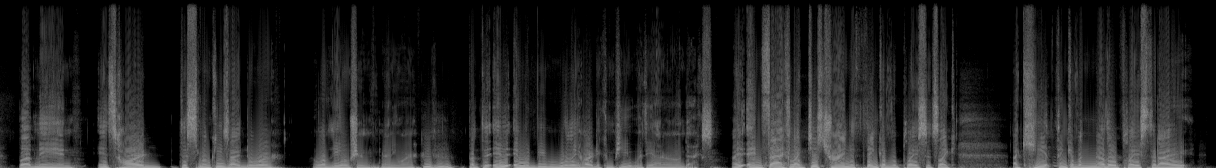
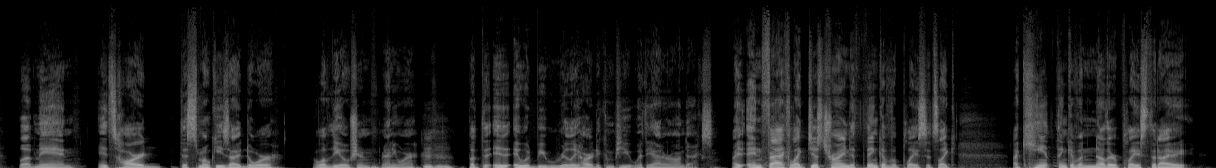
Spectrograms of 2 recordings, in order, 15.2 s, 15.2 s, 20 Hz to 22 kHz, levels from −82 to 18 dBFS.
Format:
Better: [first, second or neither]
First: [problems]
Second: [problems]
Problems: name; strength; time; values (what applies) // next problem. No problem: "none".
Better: second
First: distortion; heavy; 6 dB below the speech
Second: none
